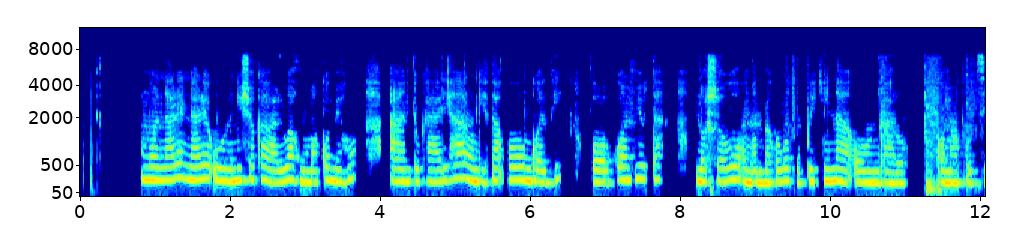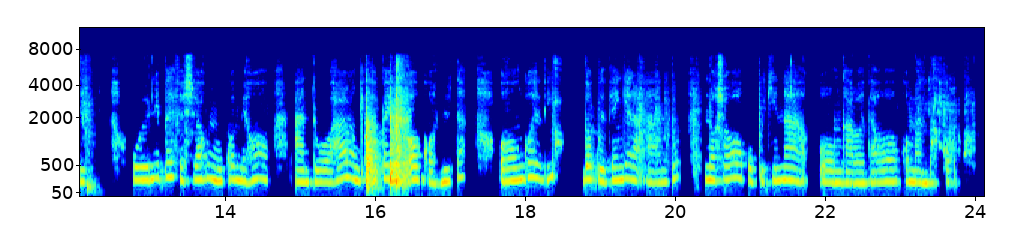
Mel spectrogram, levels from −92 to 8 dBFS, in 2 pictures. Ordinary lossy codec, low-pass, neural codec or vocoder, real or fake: Opus, 64 kbps; 7.2 kHz; codec, 16 kHz, 16 kbps, FreqCodec, larger model; fake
